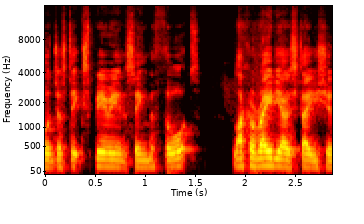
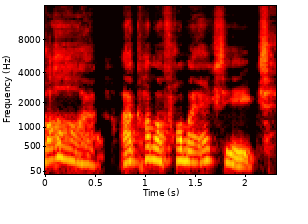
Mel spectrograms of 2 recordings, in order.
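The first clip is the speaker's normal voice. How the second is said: put-on Chinese accent, higher and quieter; 9 semitones higher, 4 dB quieter than usual. Telling of a woman who woke from a stroke with a chinese accent, imitating her chinese accent. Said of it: "she had a Chinese accent".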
